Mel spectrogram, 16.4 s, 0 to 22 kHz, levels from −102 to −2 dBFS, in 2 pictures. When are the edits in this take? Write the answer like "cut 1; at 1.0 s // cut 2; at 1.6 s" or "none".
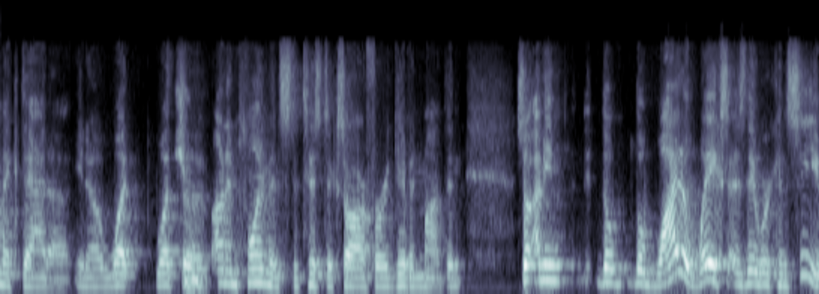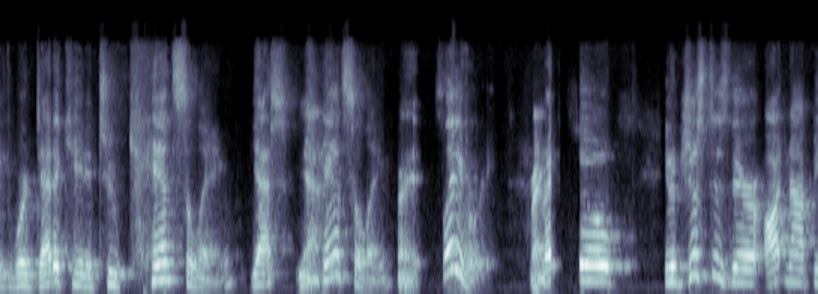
none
